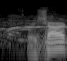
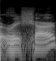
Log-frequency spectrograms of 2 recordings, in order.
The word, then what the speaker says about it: Richard: Of course, a lot will pronounce it Richard or Richard. Richard, of course, would be en français.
